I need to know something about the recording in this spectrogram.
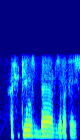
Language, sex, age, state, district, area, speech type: Kashmiri, male, 30-45, Jammu and Kashmir, Bandipora, rural, conversation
